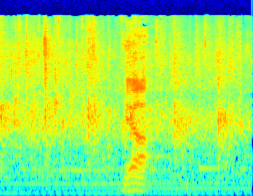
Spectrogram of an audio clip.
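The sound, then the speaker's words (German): Audience applause at a worship gathering: a steady, moderate wash of clapping that runs through the whole clip, with a voice briefly rising over it midway. “Und wenn du das zum ersten Mal gebetet hast, wir wollen dir mit einem Applaus zeigen, wir freuen uns voll für dich.”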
